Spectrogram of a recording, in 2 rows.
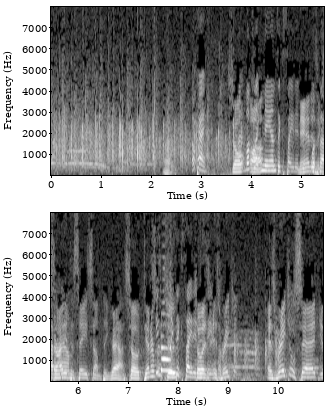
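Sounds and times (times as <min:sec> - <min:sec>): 
audience applause: 0:00.0 - 0:04.2, 0:08.9 - 0:10.3
speech: 0:02.3 - 0:10.9.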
